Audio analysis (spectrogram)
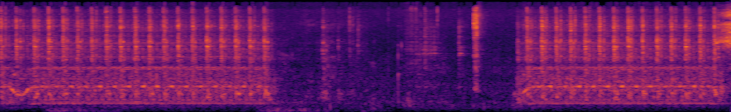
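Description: Sewing machine stitching around a drawn box for a welt pocket, running in steady rapid bursts, a pause in the middle, then resuming the close, even whir.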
